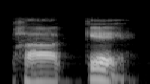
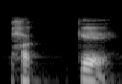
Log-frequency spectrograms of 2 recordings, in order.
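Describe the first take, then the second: First: 밖에 as open pa plus tense kke; linked pronunciation. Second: 밖에 as short pak, then kke; closed first syllable. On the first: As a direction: leave the first syllable of 밖에 open, pa-kke. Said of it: "both are fine". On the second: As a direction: stop 밖에 on k before kke. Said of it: "pronouncing this word as 박". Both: Shown as a demonstration.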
